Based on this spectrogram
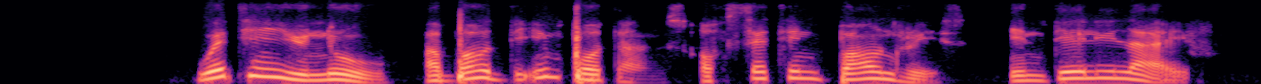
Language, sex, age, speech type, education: Nigerian Pidgin, male, 15-29, read, secondary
